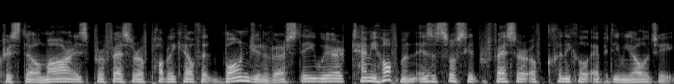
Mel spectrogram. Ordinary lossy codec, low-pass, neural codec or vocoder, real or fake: MP3, 64 kbps; 7.2 kHz; codec, 16 kHz, 4.8 kbps, FACodec; fake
